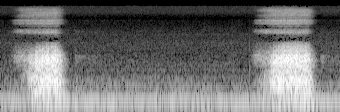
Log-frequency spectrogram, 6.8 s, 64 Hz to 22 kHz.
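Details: Sleeping Pomeranian dog snoring heavily: two loud, rasping snores about five seconds apart, roughly 12 breaths a minute, with quiet pauses between.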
